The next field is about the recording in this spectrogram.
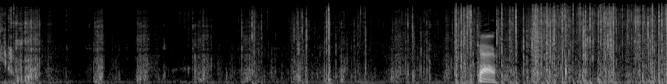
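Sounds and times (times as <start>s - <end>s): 
chewing: 0.0s - 4.6s
crisp kettle chips crunching: 0.0s - 6.6s
speech: 4.8s - 5.1s.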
